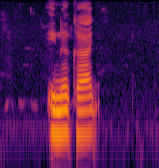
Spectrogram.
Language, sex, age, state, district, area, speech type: Santali, male, 30-45, Jharkhand, Seraikela Kharsawan, rural, spontaneous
